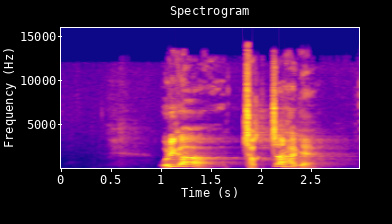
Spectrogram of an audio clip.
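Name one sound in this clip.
An older man speaks with emphasis into a microphone.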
